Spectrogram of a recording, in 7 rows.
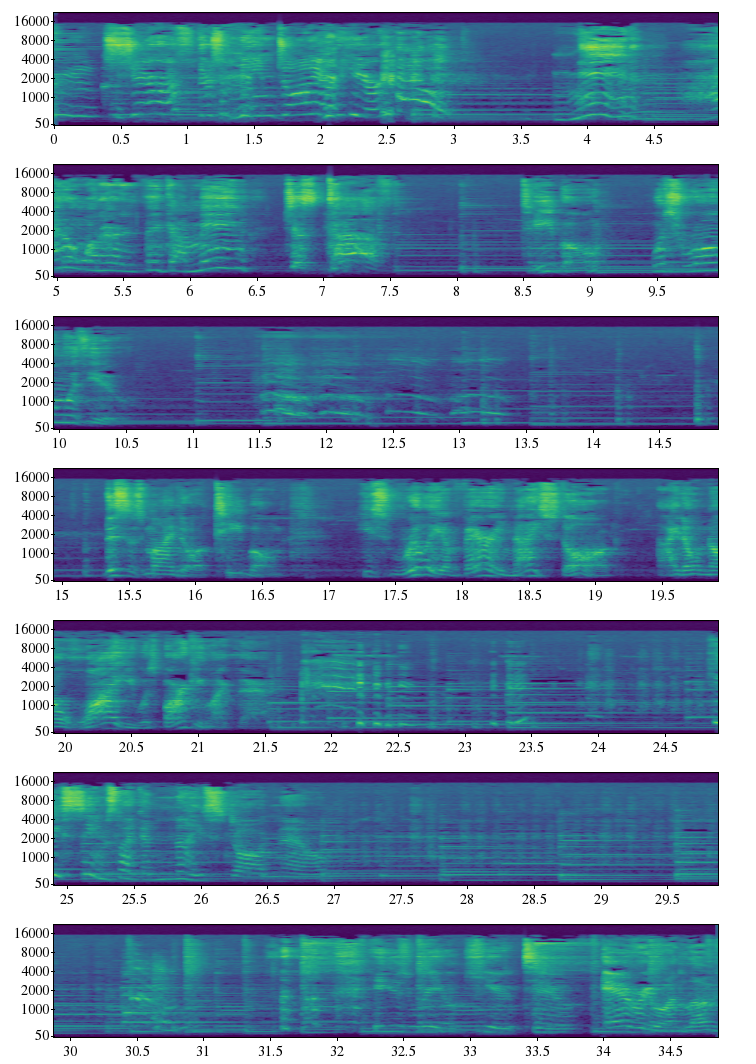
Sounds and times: Music: 0.0 - 15.8, 21.5 - 34.8
Dog: 23.9 - 24.9, 26.9 - 30.8.

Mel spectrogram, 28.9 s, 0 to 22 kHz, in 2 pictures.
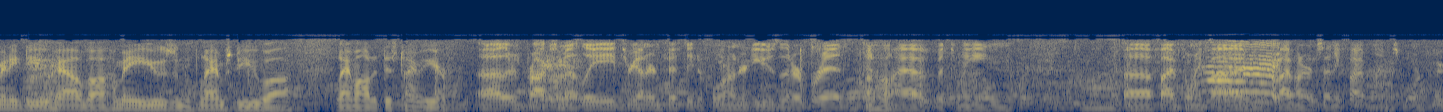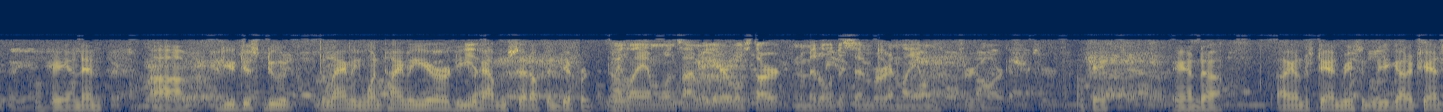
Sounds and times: Speech: 0.0 - 28.8
Bleat: 12.0 - 12.9, 19.4 - 20.2, 25.3 - 26.1.

